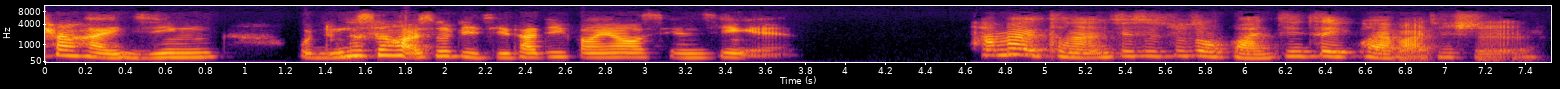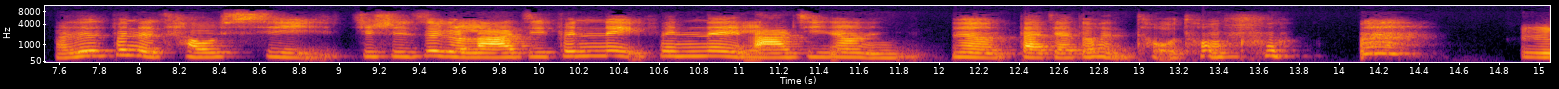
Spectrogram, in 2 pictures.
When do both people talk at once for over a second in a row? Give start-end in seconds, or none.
none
